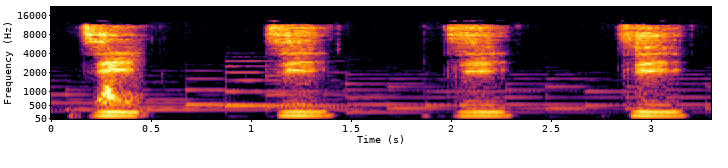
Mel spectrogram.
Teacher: with D, all that we did was a little vibration, a little a bit of air, and that was it.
